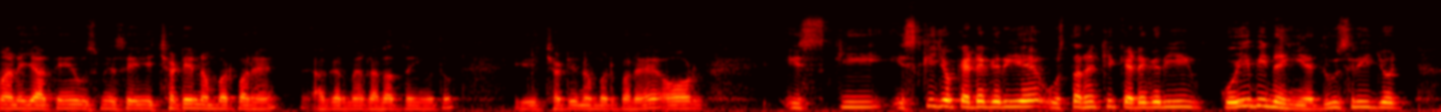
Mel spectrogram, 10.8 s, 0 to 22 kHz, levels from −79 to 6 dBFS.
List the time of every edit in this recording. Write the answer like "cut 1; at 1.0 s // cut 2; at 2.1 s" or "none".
none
